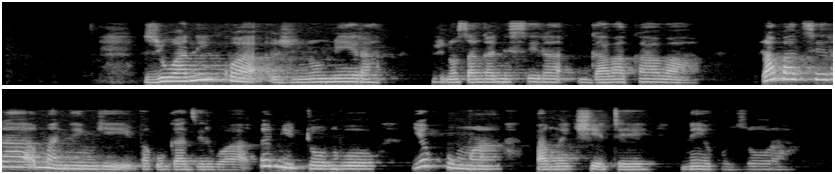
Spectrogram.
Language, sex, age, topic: Ndau, female, 25-35, health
